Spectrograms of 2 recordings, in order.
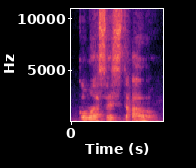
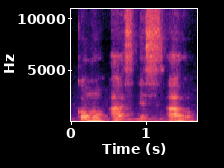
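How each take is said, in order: First: Said in the usual way. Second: Higher, lifted question on ¿Cómo has estado?; friendly asking voice; question tune. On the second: Shown as a demonstration. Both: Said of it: "How do you say it?".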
